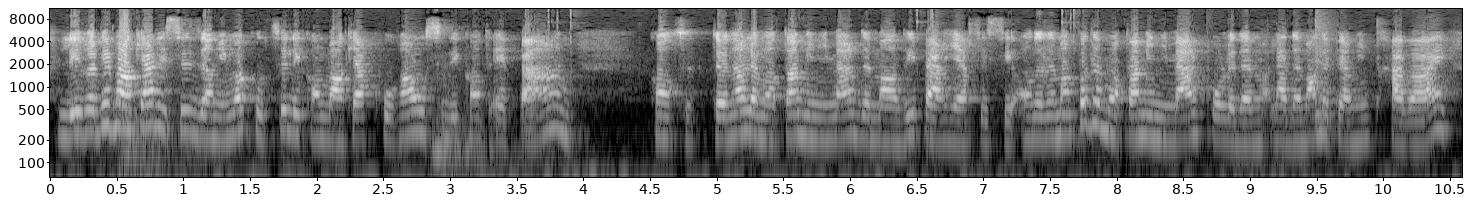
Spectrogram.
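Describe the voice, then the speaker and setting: A woman's voice: mid-range voice, fast, fairly bright tone, a little hiss or hum, rough recording. A woman answering questions in a webinar as an immigration officer, explaining procedures in a hesitant, informal way.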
